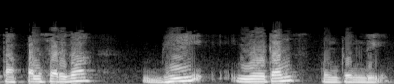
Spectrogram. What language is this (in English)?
Telugu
